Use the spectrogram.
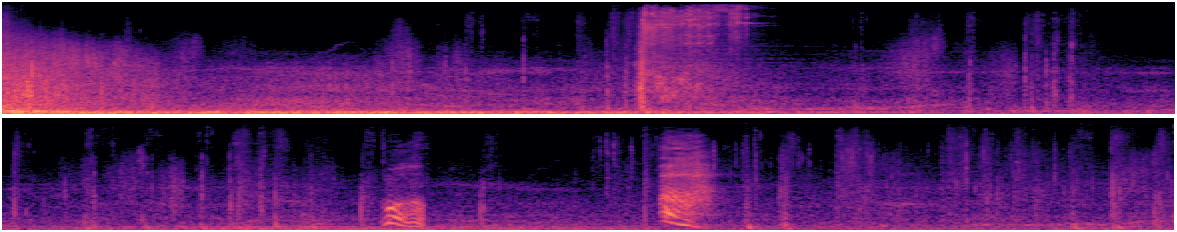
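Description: Confringo blasting spell explosions in Hogwarts Legacy, a loud booming blast at the start with a rumbling tail, then a sharp burst around four seconds and two more crackling impacts later, amid game ambience and footsteps.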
